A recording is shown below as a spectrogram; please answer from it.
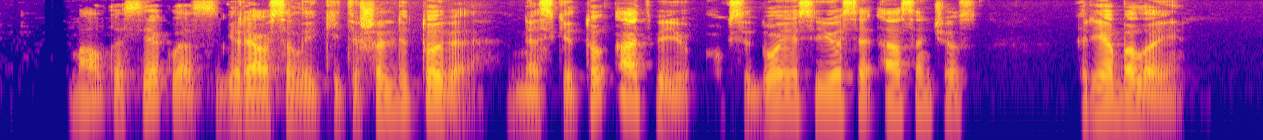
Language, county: Lithuanian, Tauragė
